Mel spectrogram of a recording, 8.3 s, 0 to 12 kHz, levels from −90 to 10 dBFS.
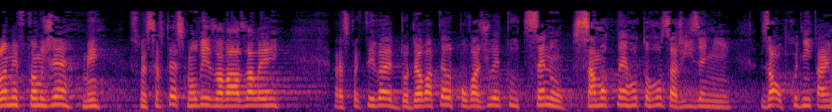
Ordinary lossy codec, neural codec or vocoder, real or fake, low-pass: MP3, 32 kbps; none; real; 10.8 kHz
